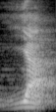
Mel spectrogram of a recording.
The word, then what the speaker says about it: Hayah: prononcent les Édomites en bala, mais ça se prononce plutôt ya.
